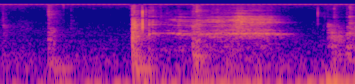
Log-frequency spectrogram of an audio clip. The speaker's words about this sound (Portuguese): Baralhar um pouquinho.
